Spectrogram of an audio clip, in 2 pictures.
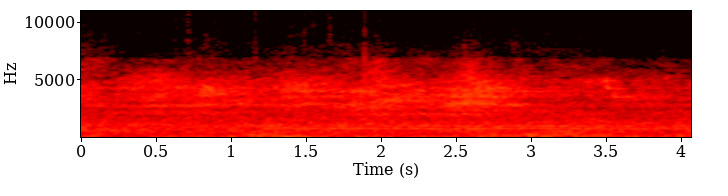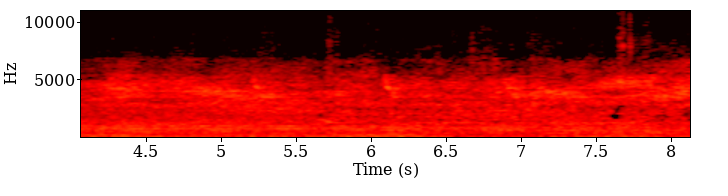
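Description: An American Airlines Embraer E175 jet on arrival from Syracuse into Boston Logan makes a steady, moderately loud broadband engine roar with a faint whine, holding level throughout without talk.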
